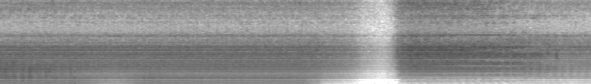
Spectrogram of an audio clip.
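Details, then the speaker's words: Marshall Kerry King signature valve amp (audio boosted): constant low buzzing hum with thin hiss, dipping briefly then returning; noise located in the preamp and affected by the tone stack, exact cause still being investigated. "um but the noise is definitely in the preamp well at least the noise that I'm experiencing so anyway we'll take that out and yeah the the tone stack definitely affects it"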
